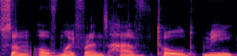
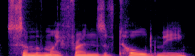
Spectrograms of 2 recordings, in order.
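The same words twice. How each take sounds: First: The word have is full and stressed. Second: The word have is reduced and unstressed. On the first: The speaker calls it wrong. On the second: The speaker calls it right. "this have is usually used with the weak form"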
